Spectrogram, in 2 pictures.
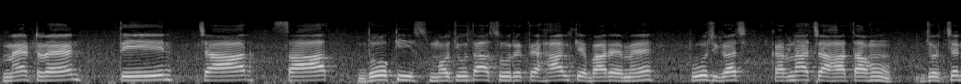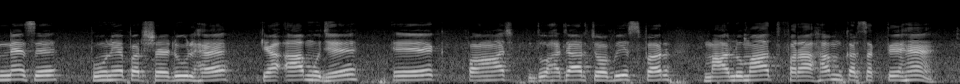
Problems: constant background noise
